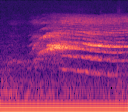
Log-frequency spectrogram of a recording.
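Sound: baby crying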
